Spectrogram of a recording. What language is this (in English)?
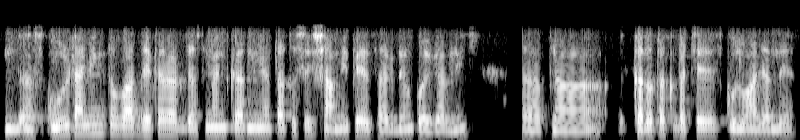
Punjabi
